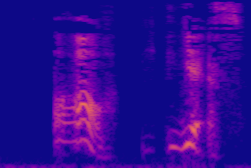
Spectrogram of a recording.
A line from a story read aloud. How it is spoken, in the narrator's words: Edward stammered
